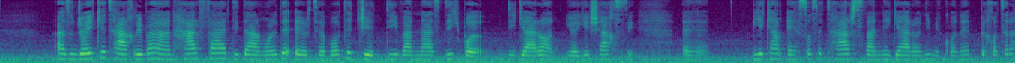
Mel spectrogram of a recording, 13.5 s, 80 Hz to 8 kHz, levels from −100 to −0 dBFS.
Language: Persian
